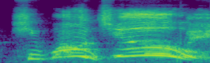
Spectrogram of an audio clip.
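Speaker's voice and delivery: She wants you drawn out very slow and high, near a yell; slow high singsong taunt; high teasing call. Shown as a demonstration.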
